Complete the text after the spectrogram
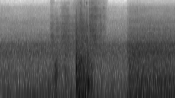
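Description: A bus's folding doors bang shut.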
